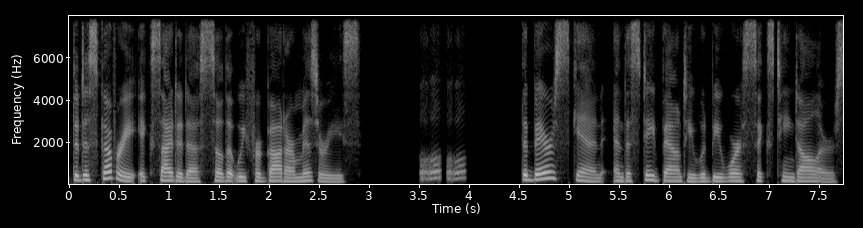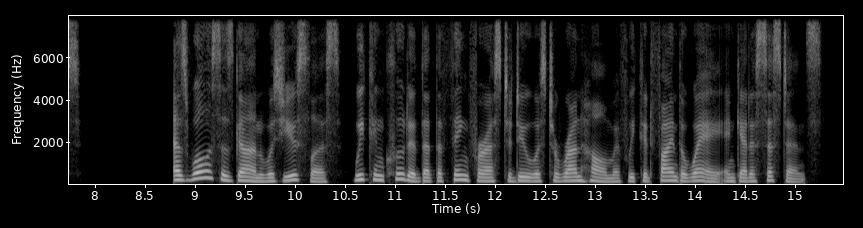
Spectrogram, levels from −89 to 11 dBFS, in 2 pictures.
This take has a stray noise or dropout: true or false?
true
